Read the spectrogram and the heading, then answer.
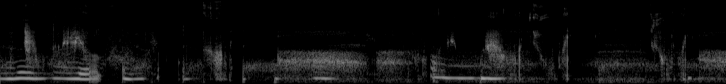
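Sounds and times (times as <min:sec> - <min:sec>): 
tongue kissing: 0:00.2 - 0:02.3, 0:04.2 - 0:05.7, 0:06.5 - 0:07.0.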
